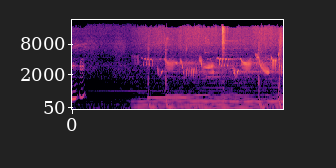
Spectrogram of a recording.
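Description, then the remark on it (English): Real bird chirps and trills, recorded as part of a song, repeat in short bursts over a steady, sustained musical backing that swells in after a brief quiet start, the birdsong sitting clearly on top. “And you'll hear it used real bird sounds, which was a novel.”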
